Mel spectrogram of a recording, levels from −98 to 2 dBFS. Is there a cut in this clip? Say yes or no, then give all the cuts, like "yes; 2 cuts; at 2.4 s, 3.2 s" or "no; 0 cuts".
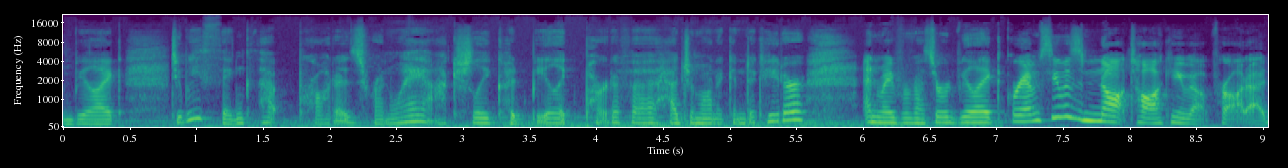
yes; 2 cuts; at 0.8 s, 7.1 s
